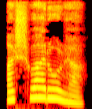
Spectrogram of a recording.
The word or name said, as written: ಅಶ್ವಾರೂಢ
